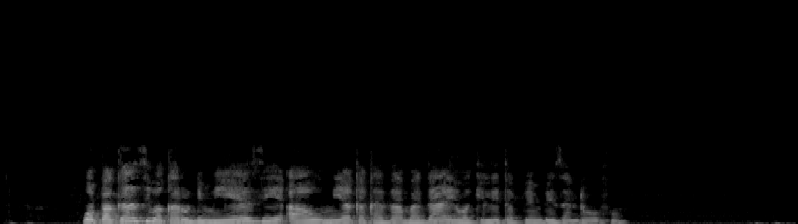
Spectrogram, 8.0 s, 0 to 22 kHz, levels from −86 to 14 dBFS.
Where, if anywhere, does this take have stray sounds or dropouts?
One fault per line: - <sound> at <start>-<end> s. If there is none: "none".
none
